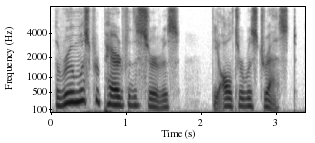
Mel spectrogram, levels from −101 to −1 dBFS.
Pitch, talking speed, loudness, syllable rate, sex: 180 Hz, 195 wpm, -17 LUFS, 6.1 syllables/s, female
